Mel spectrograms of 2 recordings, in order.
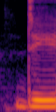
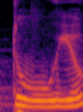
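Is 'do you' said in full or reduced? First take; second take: reduced; full. First: The words are squeezed into a short reduced sound. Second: Both words are said fully and separately. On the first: The speaker calls it right. "你要d d d" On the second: The speaker calls it wrong. "你不能说do you"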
